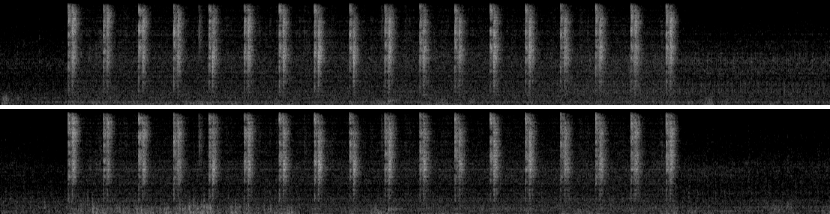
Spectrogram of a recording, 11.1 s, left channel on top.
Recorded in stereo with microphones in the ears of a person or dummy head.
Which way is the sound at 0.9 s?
20° left (ahead or behind).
